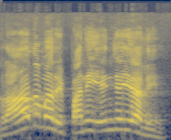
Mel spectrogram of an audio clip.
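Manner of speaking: usual speaking voice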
